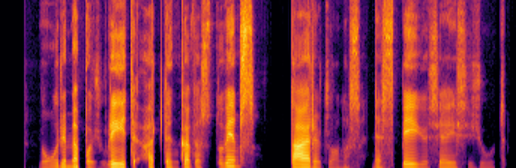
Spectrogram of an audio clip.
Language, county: Lithuanian, Tauragė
